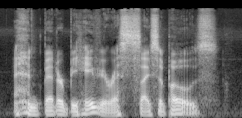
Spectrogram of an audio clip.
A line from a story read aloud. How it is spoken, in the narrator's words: laughed and added quietly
